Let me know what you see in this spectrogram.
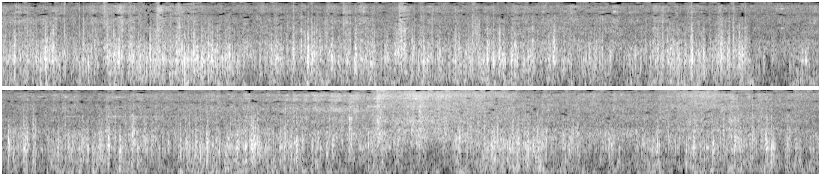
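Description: Passenger train running along the track, heard from an open carriage door: a steady rushing noise of wheels on rails mixed with wind on the microphone.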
